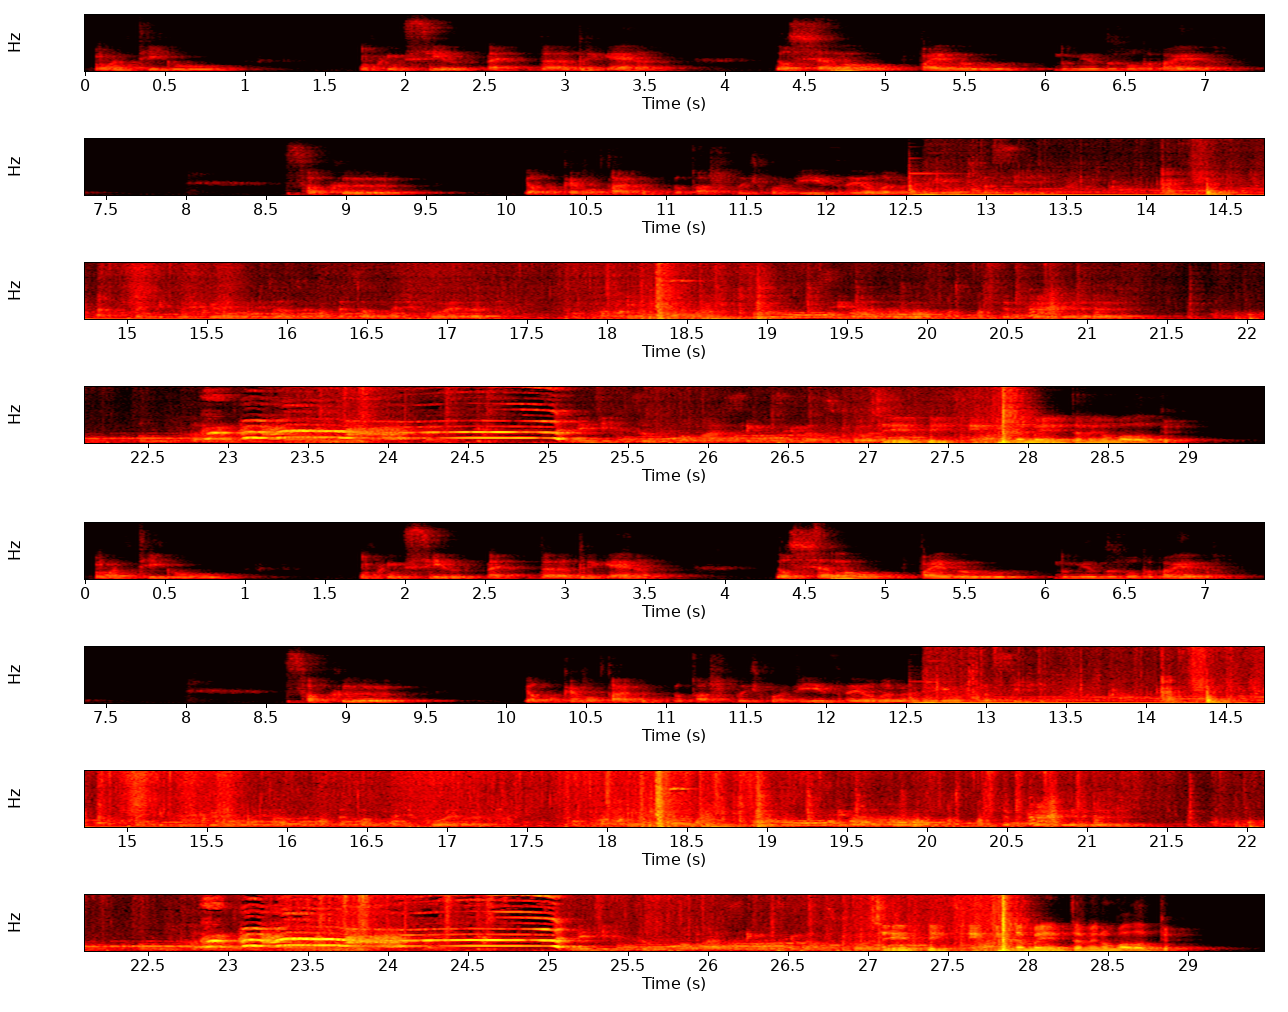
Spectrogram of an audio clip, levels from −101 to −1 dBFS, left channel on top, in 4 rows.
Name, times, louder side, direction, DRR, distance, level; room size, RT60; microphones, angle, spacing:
voice 1, 0.1-0.9 1.7-3.6 4.3-7.2 8.6-9.3 10.1-10.9 11.2-13.6 14.8-17.8 18.1-21.4 22.4-23.8 24.2-27.4, right 2 dB, 10° right, 3.4 m, -52 dB
Keyboard (musical), 12.5-17.0, left 2 dB, 50° left, 0.8 m, -52 dB
sound 1, 12.6-21.1 21.6-21.7 21.9-27.9, right 6 dB, 40° right, 0.8 m, -38 dB
voice 2, 27.0-28.9, right 3 dB, 70° right, 1.0 m, -38 dB
13.0 x 6.5 x 8.8 m
head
